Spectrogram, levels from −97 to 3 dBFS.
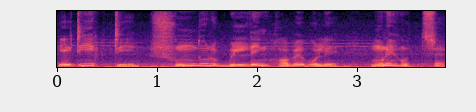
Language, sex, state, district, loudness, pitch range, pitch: Bengali, male, West Bengal, Malda, -16 LUFS, 135-210 Hz, 170 Hz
